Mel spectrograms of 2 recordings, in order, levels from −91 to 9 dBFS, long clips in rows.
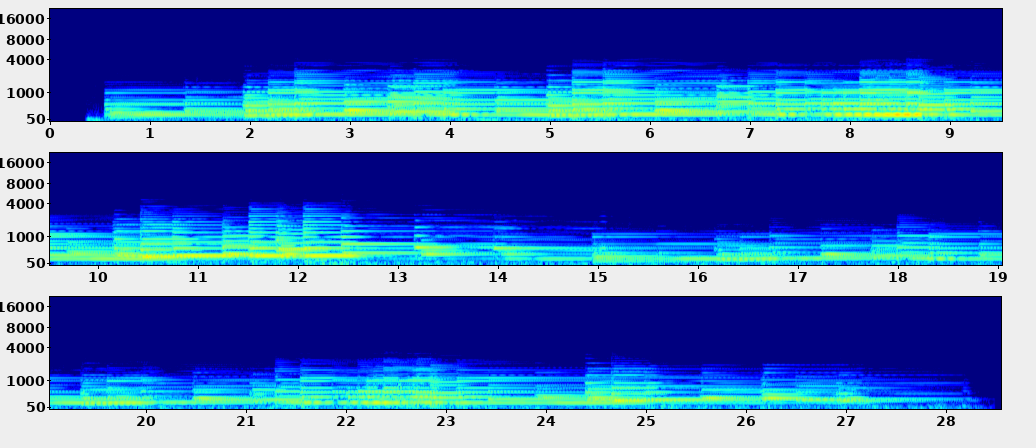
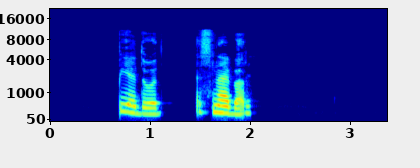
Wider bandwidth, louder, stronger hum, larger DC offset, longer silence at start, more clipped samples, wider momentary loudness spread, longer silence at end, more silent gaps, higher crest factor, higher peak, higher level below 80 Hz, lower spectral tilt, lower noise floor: second, 4 kHz vs 11.5 kHz; second, -37 LUFS vs -29 LUFS; neither; neither; second, 0.35 s vs 0.7 s; neither; second, 14 LU vs 17 LU; second, 0.35 s vs 1.35 s; second, none vs 1.25-1.30 s; second, 18 dB vs 24 dB; second, -18 dBFS vs -8 dBFS; first, -62 dBFS vs -84 dBFS; first, -11.5 dB/octave vs -6 dB/octave; second, -63 dBFS vs under -90 dBFS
